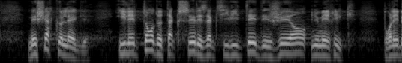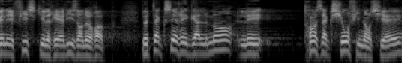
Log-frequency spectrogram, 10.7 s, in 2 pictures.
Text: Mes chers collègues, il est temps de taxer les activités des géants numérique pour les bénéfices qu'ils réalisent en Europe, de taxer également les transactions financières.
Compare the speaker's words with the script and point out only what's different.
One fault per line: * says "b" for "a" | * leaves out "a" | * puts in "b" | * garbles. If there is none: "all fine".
all fine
